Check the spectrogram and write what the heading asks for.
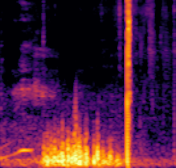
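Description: Loud rustling and scraping as the phone's microphone rubs against hair and clothing while the phone is moved about, lasting about a second, then a single sharp click.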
